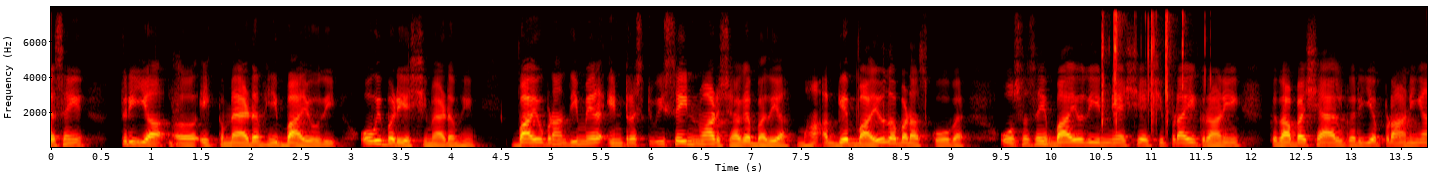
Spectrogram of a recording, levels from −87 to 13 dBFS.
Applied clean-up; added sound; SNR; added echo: none; Crack; 15 dB; none.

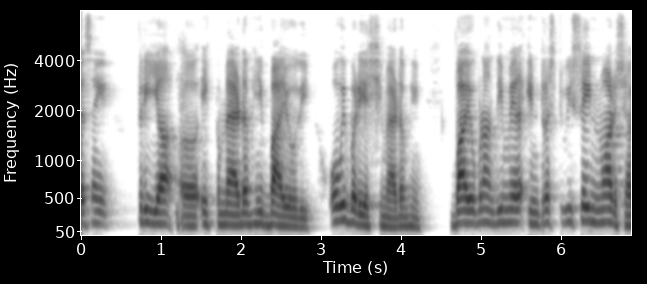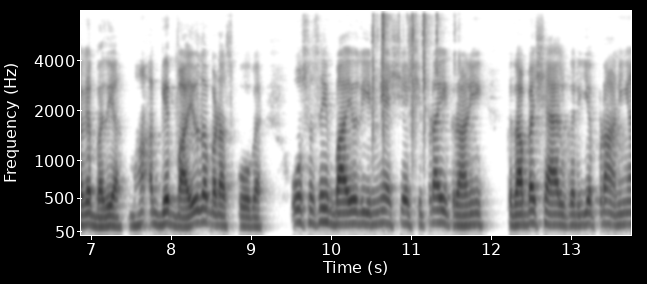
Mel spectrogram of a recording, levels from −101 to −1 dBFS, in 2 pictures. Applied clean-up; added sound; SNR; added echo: classical method log-MMSE.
